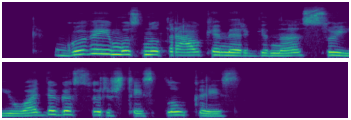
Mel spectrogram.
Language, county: Lithuanian, Klaipėda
